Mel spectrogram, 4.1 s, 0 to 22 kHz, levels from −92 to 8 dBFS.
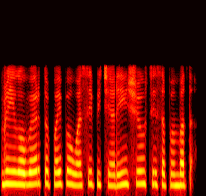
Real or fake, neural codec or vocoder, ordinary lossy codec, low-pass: fake; codec, 16 kHz, about 1 kbps, DyCAST, with the encoder's durations; Opus, 64 kbps; 5.4 kHz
